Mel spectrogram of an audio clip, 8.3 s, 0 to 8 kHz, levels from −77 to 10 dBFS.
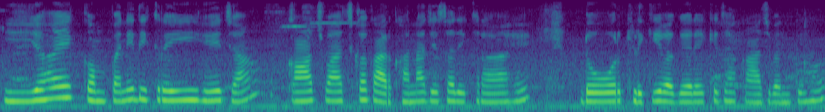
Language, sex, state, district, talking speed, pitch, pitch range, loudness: Hindi, female, Madhya Pradesh, Dhar, 165 wpm, 205 Hz, 195-220 Hz, -16 LUFS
